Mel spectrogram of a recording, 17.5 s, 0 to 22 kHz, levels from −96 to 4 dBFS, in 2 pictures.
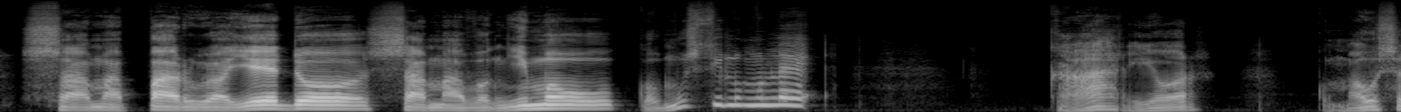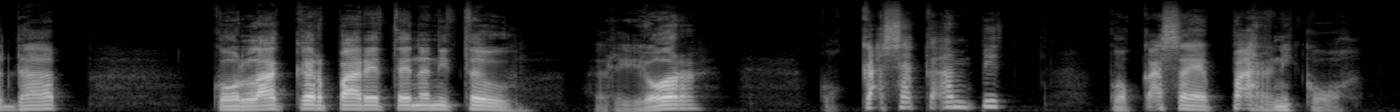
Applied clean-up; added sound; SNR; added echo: none; none; none; none.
